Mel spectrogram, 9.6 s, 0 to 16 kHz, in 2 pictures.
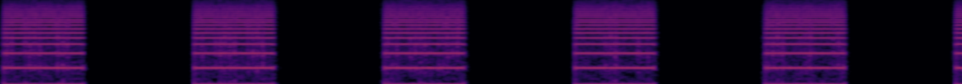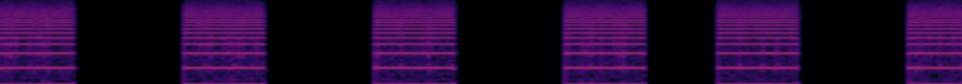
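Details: Steady, evenly spaced electronic beeps at about 63 per minute against silence: the pulse tone of a hospital patient monitor.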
